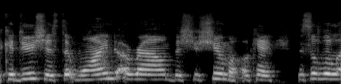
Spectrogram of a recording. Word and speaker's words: Sushumna: The Sushumna. Yes. Interestingly, in the Sushumna, there's Ida and Pingala. Now, Ida and Pingala are the two serpents that the caduceus that wind around the Sushumna.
